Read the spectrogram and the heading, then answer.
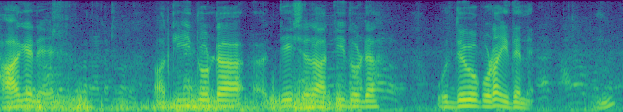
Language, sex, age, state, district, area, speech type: Kannada, male, 60+, Karnataka, Dharwad, rural, spontaneous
